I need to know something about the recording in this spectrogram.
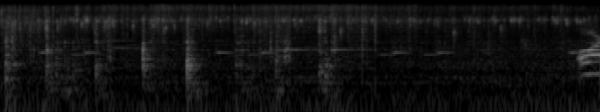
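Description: Chopped garlic and onion sizzling in hot oil in an aluminium pot, with the irregular scrape and click of a spoon stirring them against the pot.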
